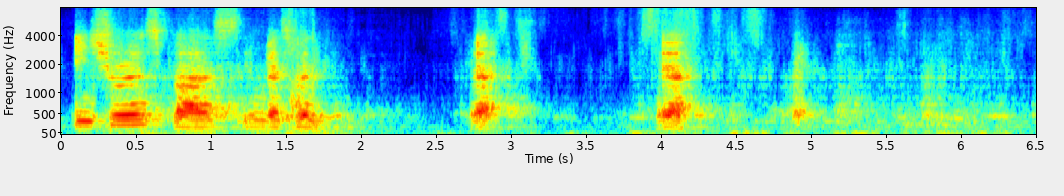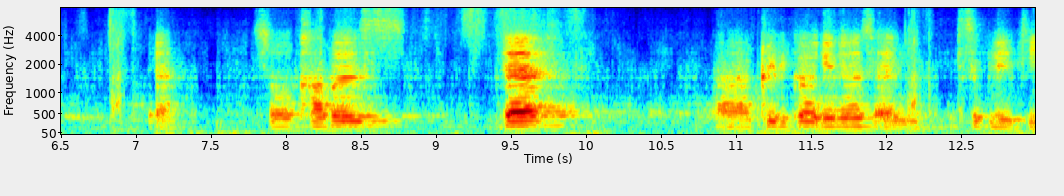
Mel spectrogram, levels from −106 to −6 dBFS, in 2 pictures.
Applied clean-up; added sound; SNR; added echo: neural separator model SepFormer DNS4.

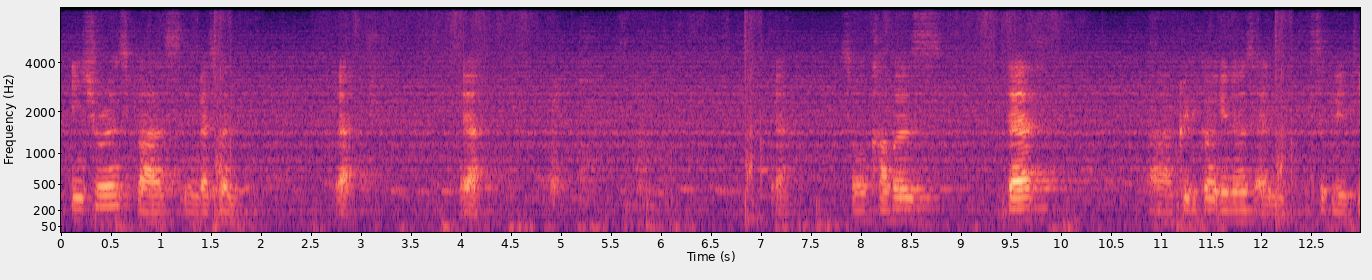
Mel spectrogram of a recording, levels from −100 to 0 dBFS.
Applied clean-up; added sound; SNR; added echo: none; Tearing; 19 dB; reverberation time 2.5 s.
